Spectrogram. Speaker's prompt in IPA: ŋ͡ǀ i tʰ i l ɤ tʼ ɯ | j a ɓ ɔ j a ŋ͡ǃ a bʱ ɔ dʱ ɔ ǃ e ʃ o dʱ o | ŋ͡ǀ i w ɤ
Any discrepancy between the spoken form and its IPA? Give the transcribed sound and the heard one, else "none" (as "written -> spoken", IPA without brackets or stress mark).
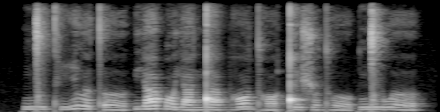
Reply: ɯ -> ɤ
